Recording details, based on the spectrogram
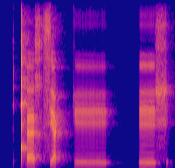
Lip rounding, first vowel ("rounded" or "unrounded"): unrounded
